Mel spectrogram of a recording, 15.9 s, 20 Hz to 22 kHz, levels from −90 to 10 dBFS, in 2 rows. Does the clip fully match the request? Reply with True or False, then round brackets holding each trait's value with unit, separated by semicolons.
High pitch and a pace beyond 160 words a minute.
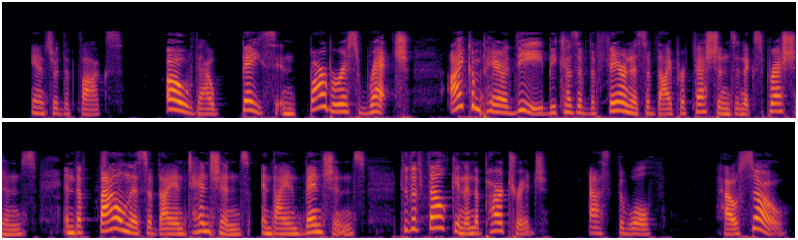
False (205 Hz; 155 wpm)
